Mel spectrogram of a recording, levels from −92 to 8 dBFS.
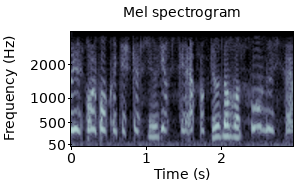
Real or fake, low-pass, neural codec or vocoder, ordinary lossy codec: fake; 3.6 kHz; autoencoder, 22.05 kHz, a latent of 192 numbers a frame, VITS, trained on many speakers; AAC, 24 kbps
